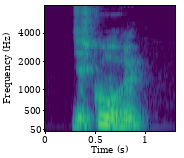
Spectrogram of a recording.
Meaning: third-person singular past historic of discourir
- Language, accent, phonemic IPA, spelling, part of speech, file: French, Canada, /dis.ku.ʁy/, discourut, verb, LL-Q150 (fra)-discourut.wav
